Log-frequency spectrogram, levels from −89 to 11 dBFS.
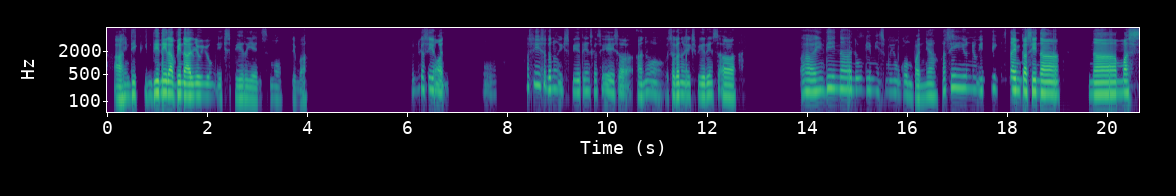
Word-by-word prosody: ah 120 -1 0
hindi 135 +4 -4 0.2
hindi 150 +4 +3
nila 165 -2 +7
vinalue 145 -1 +5
yung 140 -1 -10
experience 125 -4 -10
mo, 120 -2 -21 0.2
di 110 - -21
ba? 105 - -16 2.3
Kasi 205 0 -4
yung - - -4
ano 85 - -9 0.8
oo. 145 - -28 0.7
Kasi 270 +3 -6
sa - - -7
ganong 210 +1 -4
experience 185 -1 -10
kasi 95 - -8
sa 85 -1 -9
ano, 155 +3 -11
sa - - -7
ganong 150 0 0
experience 145 +2 -4
ah 135 -2 0 1.3
ah 175 +1 -1
hindi 195 +4 -3
na 210 -1 -2
lugi 200 0 -11
mismo 180 -2 -22
yung 175 -1 -16
kumpanya. 140 -2 -8 0.2
Kasi 225 +3 -4
yun 220 -1 -10
yung 210 -1 -17
it 190 - -9 0.2
takes 215 -3 -17
time 200 -2 +5
kasi 185 0 +5
na 165 -2 +5 0.6
na 155 0 +3 0.4
mas, 170 +1 +1
165 Hz, 120 wpm, -21 LUFS, 140-190 Hz, 2.3 s, nila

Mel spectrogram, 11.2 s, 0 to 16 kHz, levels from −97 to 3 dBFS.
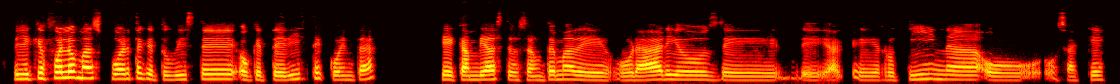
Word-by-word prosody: Oye, 215 0 +5
¿qué 245 +2 +6
fue 260 +4 +7
lo 280 +1 +9
más 250 -1 +5
fuerte 220 +2 +2
que 215 -3 -1
tuviste 195 +4 -1
o 185 -2 +2
que 180 -1 -3
te 175 +1 0
diste 220 +5 -4
cuenta 180 - -4 0.6
que 185 -3 0
cambiaste? 185 0 +3
O 170 - -5
sea, 170 0 -4
¿un 170 - -10
tema 195 0 0
de 170 -3 0
horarios, 185 +2 0
de 165 -1 -4
de, 85 - -9
ah, - - -4
eh, 170 -1 -6
rutina, 190 +2 -3
o 165 - -4
o 470 - -13
sea, 160 -1 -9
qué? 185 0 -5
185 Hz, 160 wpm, -23 LUFS, 170-215 Hz, 0.6 s, lo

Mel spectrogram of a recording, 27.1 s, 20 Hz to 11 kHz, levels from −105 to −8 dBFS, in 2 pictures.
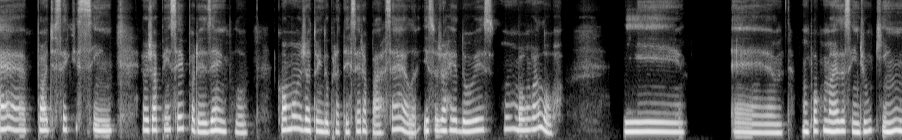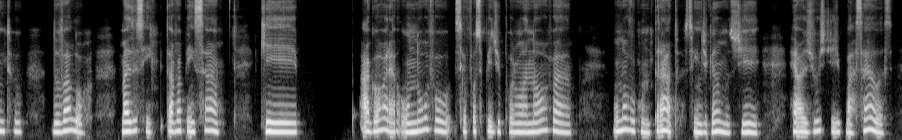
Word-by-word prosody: É, 270 -2 +2 0.2
pode 255 -1 +1
ser 270 - -2
que 265 +4 -16
sim. 125 - +1 0.4
Eu 255 - +3
já 260 0 +2
pensei, 270 +2 0
por 255 -5 -2
exemplo, 225 -2 +1 0.4
como 270 +3 +2
eu 280 - 0
já 255 -1 +3
tô 240 - -1
indo 220 -2 +2
pra 215 0 -6
3ª 230 +3 -2
parcela, 205 +1 -2
isso 245 +1 0
já 245 0 +3
reduz 245 +1 +1
um 280 0 -4
bom 260 0 +2
valor, 270 -9 -1 0.9
eh 220 -1 +3 0.8
eh, 200 -2 -1 0.3
um 225 -1 +3
pouco 235 +3 -2
mais 230 -1 +5
assim 230 -2 +2
de 220 +2 -2
1/5 230 -1 0 0.4
do 215 -1 +2
valor. 240 -3 +1 0.4
Mas 225 +1 +5
assim, 245 -2 -1 0.2
estava 235 -9 +1
a - - -2
pensar 235 0 +1 0.6
que 215 -1 +5 0.9
agora 230 0 +1
o 205 -1 +1
novo 240 0 +1
se - - -5
eu - - -1
fosse 235 +2 -2
pedir 220 0 -2
por 215 0 -3
uma 210 0 +2
nova 220 -2 0 0.6
um 235 - +1
novo 255 -1 +3
contrato, 215 +2 0
assim, 215 -1 -1
digamos, 205 -1 0
de 205 -2 0 0.4
reajuste 230 +2 0
de 215 0 -1
parcelas, 205 -1 -1
230 Hz, 130 wpm, -23 LUFS, 215-250 Hz, 0.9 s, mais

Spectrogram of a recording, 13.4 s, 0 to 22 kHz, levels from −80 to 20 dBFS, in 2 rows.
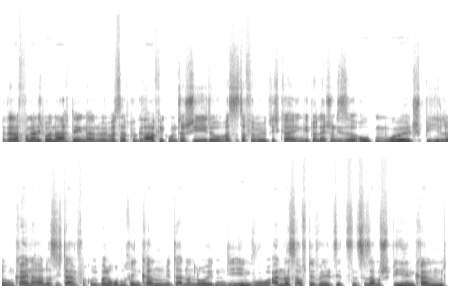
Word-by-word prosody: Da - - -11
darf 100 +2 +3
man 105 - 0
gar 105 0 +5
nicht 100 -1 +1
drüber 105 -1 +4
nachdenken, 105 -3 +3
an 90 +1 -2
was 95 0 -1
das - - 0
für - - -8
Grafikunterschiede 95 -1 +1
und 90 0 -1
was 95 0 -2
es 90 - -8
da - - -2
für 95 - -5
Möglichkeiten 90 -2 -2
gibt, 90 -1 -5
allein 90 +2 0
schon 100 0 -5
diese 90 0 0
Open-World-Spiele 95 0 +3
und 85 - -4
keine 95 -1 +1
Ahnung, 90 +1 0
dass 90 +1 -4
ich 90 -1 -11
da 85 - +2
einfach 90 - -8
überall 90 - -1
rumrennen 100 -1 -1
kann 95 0 0
mit 90 -1 -6
anderen 90 -1 -1
Leuten, 95 +1 -1
die 90 0 -4
irgendwo 95 -2 0
anders 100 0 +1
auf 95 - -2
der 90 - -3
Welt 95 0 -2
sitzen, 95 0 -7
zusammen 95 +1 -1
spielen 105 +1 +1
kann 100 0 +1
95 Hz, 205 wpm, -24 LUFS, 90-100 Hz, -, gar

